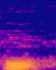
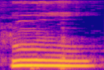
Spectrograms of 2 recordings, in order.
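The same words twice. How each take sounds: First: The hmm is said with a low pitch. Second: The hmm is said with a high pitch. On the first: "saya bisa pakai intonasi gini" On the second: "Ketika nadanya tinggi itu ya. Insightful"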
